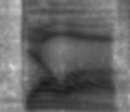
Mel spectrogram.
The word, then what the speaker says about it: Gelof: Geloff, G-E-L-O-F. Or Geloff? Maybe Geloff? I have no idea. 0-2. 2 outs. Geloff. I was right the first time.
